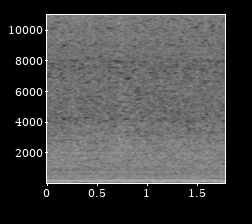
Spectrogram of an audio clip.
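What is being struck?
Nothing is struck.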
